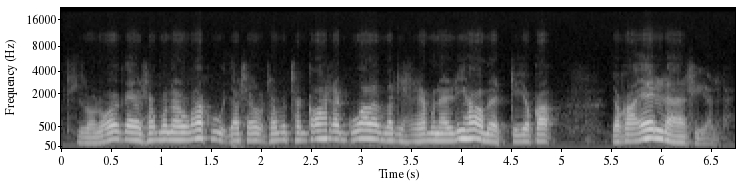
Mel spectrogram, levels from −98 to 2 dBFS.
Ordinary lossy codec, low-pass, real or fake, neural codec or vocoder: none; 19.8 kHz; real; none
